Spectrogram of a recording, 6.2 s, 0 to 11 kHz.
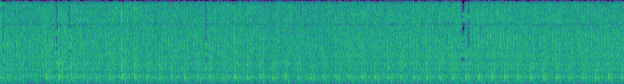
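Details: David Brown 1490 diesel tractor idling after an engine rebuild, first run: a hard rhythmic knock about four beats a second, sharper than normal clatter. Owner suspects a fuel injection knock; injectors are being reconditioned.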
